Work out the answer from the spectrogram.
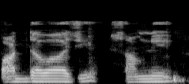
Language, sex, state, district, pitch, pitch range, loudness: Bengali, male, West Bengal, Paschim Medinipur, 135 Hz, 130-140 Hz, -17 LUFS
